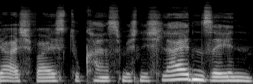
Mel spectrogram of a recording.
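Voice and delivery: ordinary delivery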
